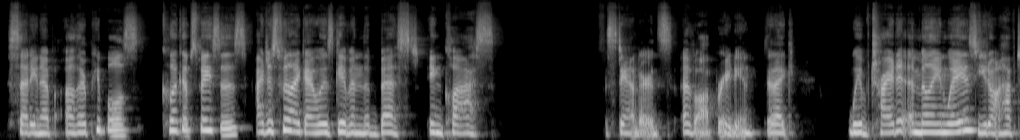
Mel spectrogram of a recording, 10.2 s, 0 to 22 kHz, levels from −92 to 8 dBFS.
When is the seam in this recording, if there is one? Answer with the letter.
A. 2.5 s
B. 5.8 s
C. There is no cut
A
